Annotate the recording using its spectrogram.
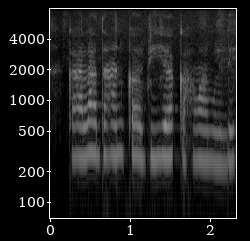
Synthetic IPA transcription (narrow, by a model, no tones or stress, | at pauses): kaːlad̪ʱankəbijakəʋamile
